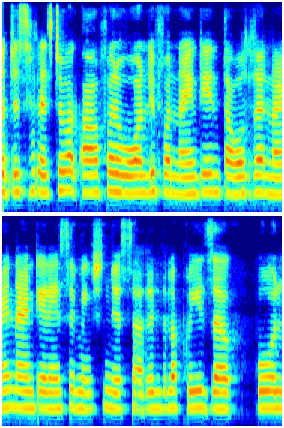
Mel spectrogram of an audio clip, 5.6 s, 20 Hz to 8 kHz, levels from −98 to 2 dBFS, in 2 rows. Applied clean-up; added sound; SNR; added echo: neural mask model DeepFilterNet 3.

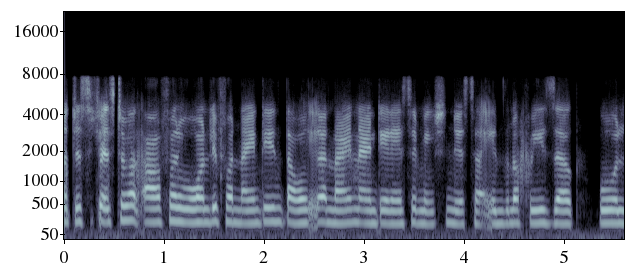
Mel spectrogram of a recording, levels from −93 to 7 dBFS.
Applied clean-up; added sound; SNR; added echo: neural diffusion model UNIVERSE++.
